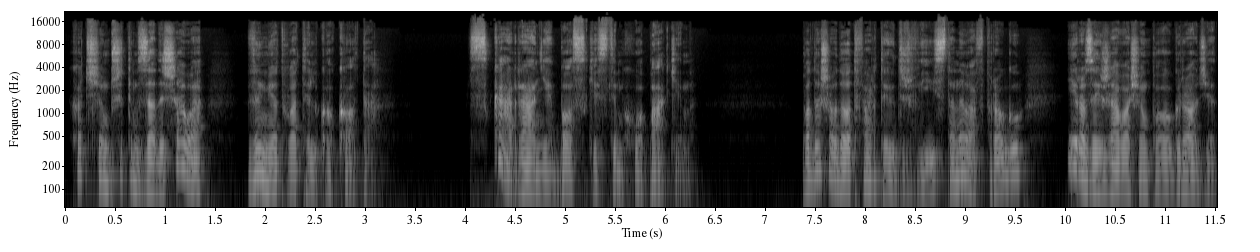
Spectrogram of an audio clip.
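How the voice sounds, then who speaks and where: A man reading a classic novel aloud as an audiobook narrator, with expressive storytelling. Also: low-pitched. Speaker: audiobook reader.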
